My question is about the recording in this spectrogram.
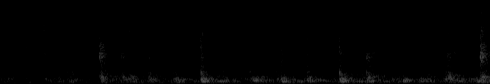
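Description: Faint, irregular clicks and taps of a Phillips screwdriver working the washer drain pump's mounting screws, a few times a second.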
